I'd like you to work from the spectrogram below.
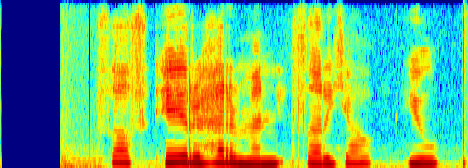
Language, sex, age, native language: Icelandic, female, 7, Icelandic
